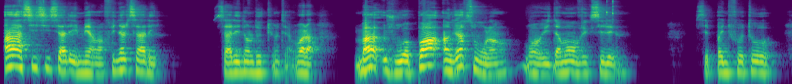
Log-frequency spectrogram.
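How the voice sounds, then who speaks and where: A man's voice: medium pitch, lively intonation, fast talker, a bit bright. A man reacting to a clip in casual commentary, indignant and repetitive, firing rhetorical questions. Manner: indignant, repeats himself, fires rhetorical questions.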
